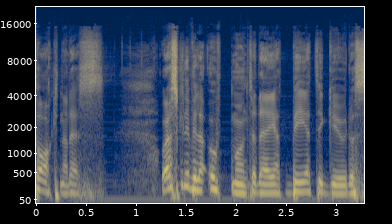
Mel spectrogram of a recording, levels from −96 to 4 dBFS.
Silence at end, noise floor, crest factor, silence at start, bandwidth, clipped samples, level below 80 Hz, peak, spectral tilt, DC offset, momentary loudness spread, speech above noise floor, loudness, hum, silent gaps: 0 s; -48 dBFS; 22 dB; 0 s; 16 kHz; under 0.1%; -48 dBFS; -2 dBFS; -4 dB/octave; under 0.1%; 11 LU; 25 dB; -23 LUFS; none; none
